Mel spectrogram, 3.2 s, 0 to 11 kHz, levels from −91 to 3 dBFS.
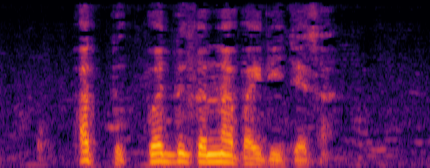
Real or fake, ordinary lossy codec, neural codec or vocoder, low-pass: real; AAC, 32 kbps; none; 9.9 kHz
